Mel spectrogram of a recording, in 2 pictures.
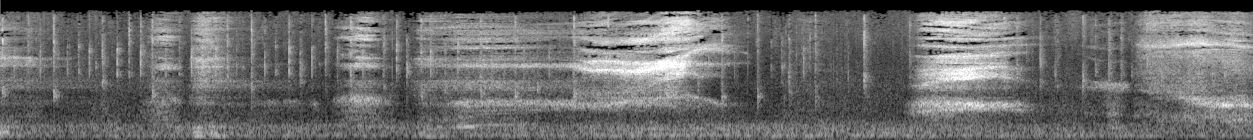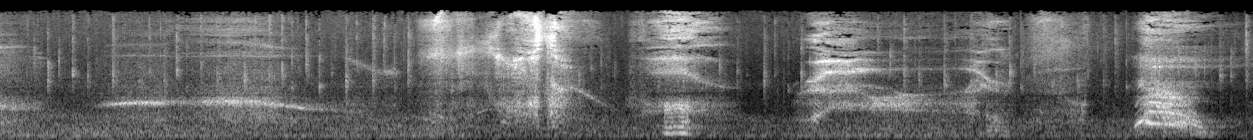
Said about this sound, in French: Il entend des grognements.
